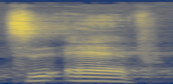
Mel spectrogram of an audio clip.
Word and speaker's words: 스에브: 그리고 한글 성경에는 스에브라고 되어 있는데 히브리 발음은 드에브입니다. 드에브.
